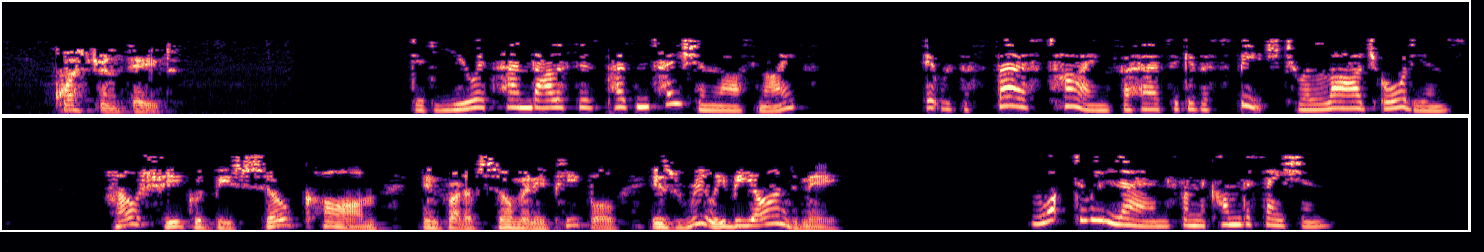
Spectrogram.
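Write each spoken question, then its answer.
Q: What do we learn from the conversation?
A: Alice was surprisingly calm giving her first speech to a large audience.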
